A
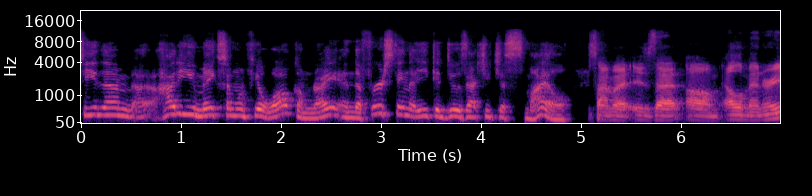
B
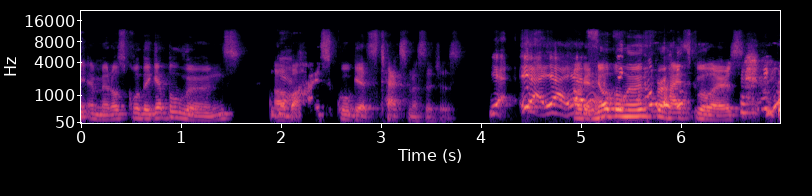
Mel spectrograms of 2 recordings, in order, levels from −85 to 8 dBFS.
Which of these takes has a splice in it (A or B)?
A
